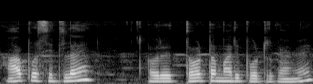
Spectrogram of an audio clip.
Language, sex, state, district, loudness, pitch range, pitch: Tamil, male, Tamil Nadu, Nilgiris, -16 LUFS, 140-170 Hz, 150 Hz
